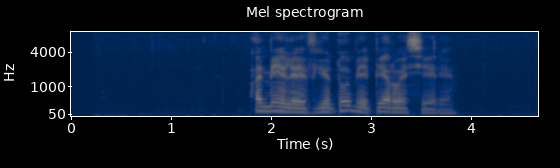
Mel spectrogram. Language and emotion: Russian, neutral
